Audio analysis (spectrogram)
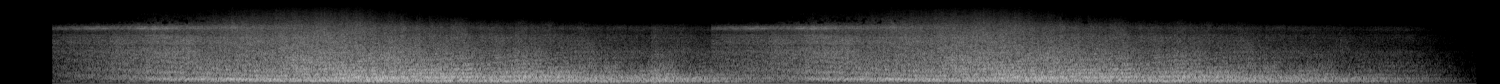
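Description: A jet plane in a Half-Life mod roars past in a long, loud whooshing drone that swells, dips slightly midway and swells again before fading out, with no talk over it.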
